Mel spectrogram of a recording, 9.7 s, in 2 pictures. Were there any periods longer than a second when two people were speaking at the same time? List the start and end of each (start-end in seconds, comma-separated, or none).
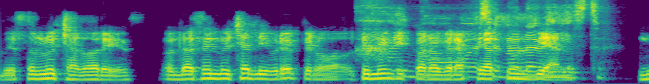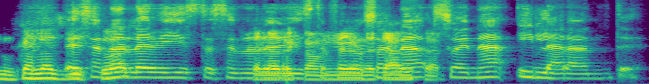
2.9-4.4, 6.7-8.2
